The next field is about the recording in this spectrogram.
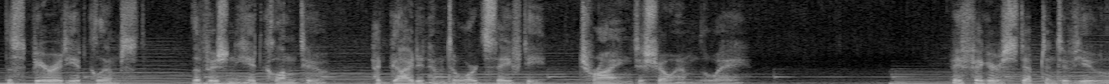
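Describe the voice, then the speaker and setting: A man narrating a scripted audio drama in a solemn, deliberate storytelling manner. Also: fairly low pitch, flat delivery. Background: music.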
